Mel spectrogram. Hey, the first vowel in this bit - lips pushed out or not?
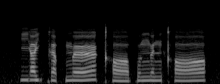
no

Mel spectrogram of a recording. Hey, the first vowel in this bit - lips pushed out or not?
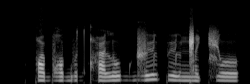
yes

